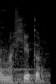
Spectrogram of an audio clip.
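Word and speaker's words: Mojito: Ну, в Мохито тоже как бы там Моджито пишется, но он же Мохито.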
